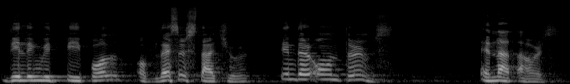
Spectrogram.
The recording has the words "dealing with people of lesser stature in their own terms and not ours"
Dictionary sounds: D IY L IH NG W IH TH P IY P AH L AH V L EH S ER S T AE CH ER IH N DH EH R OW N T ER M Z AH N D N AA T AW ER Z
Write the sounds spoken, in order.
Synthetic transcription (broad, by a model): D IY L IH NG W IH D P IY P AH L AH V L EH S ER S T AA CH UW IH N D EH R OW N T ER M S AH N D N AA T AW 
